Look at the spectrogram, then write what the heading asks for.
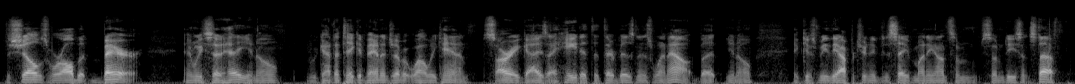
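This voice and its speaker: A man rants straight into the mic, angry, sarcastic and swearing freely. His voice is bright and cutting, with a lowish pitch, and the recording is dry and close with no room sound. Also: fairly even intonation, fast talker, no room sound. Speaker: political commentary video host. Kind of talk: angry political rant to camera.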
